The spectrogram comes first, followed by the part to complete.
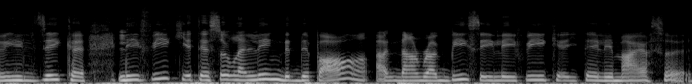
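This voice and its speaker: Audible room echo hangs around speech that is fairly slow and varies in pitch in an ordinary way. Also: woman. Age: 60s. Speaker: community leader and philanthropist. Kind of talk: interview conversation.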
